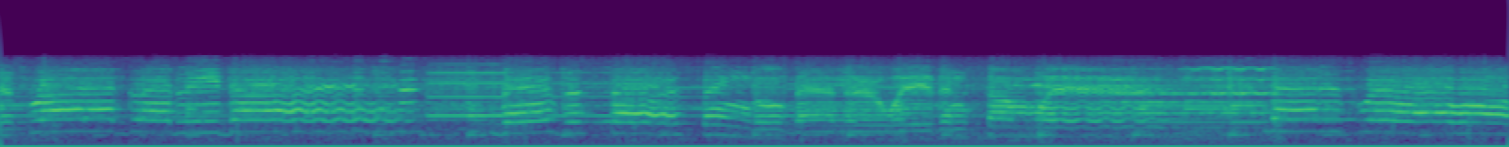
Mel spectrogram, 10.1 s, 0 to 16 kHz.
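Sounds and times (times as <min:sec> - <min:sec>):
old country-western record: 0:00.0 - 0:10.0.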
